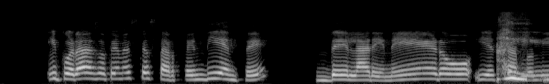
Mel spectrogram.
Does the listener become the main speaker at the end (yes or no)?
no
